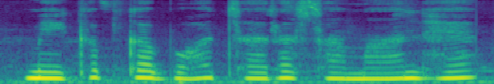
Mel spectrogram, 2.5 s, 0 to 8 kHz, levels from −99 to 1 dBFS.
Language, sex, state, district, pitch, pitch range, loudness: Hindi, female, Jharkhand, Palamu, 220 Hz, 210-230 Hz, -15 LUFS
